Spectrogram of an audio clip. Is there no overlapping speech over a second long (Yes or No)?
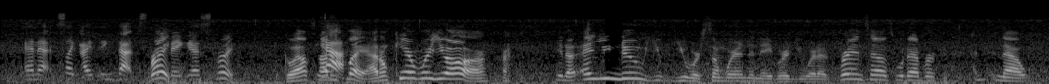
Yes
